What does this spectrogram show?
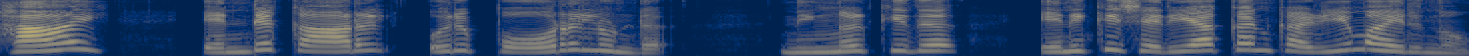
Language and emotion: Malayalam, surprised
